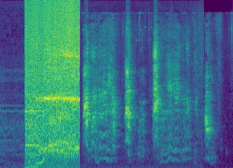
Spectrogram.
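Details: A seal gives short, hoarse, dog-like barks while flirting, after a loud blast of noise.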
